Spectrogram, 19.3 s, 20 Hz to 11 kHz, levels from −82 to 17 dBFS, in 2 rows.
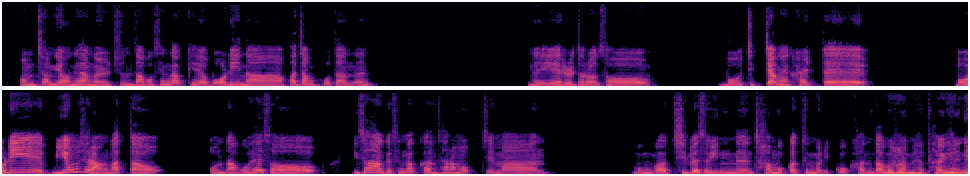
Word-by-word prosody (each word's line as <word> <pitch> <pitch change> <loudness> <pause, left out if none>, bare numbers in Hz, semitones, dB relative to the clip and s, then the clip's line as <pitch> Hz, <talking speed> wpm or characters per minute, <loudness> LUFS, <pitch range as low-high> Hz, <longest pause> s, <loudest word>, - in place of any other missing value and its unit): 엄청 230 +4 -1
영향을 210 +1 0
준다고 215 +1 -2
생각해요, 260 -5 -1
머리나 200 0 +1
화장보다는. 220 -4 -2 1.5
네. 200 -3 -4
예를 215 +4 0
들어서 200 -3 -1 0.7
뭐 210 -1 -4
직장에 235 +4 +3
갈 195 -4 -4
때 200 -2 +2 0.8
머리에 260 +8 +4
미용실 315 +9 +3
안 205 -3 +3
갔다 235 -1 +1 0.5
온다고 225 +2 -1
해서 220 -8 +1 0.3
이상하게 270 +1 +1
생각하는 260 +1 -2
사람은 235 -2 -2
없지만 180 +1 -4 0.8
뭔가 200 -4 -1
집에서 235 +5 +2
입는 200 -1 -3
잠옷 210 +6 -1
같은 265 -3 0
걸 190 -2 -5
입고 185 0 -7
간다 195 +1 0
그러면 235 -4 +4
당연히 225 +3 +4
215 Hz, 255 characters per minute, -24 LUFS, 195-245 Hz, 1.5 s, 머리에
